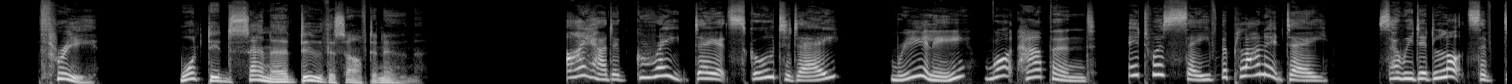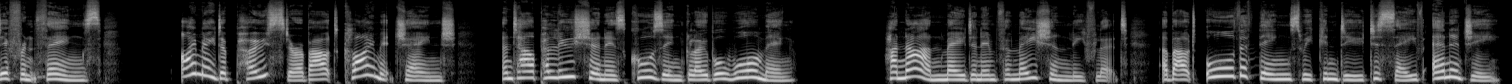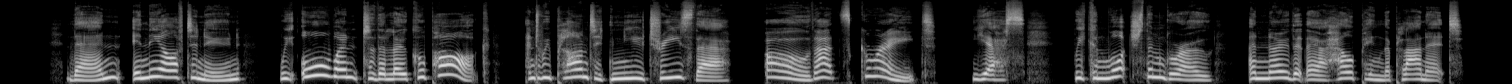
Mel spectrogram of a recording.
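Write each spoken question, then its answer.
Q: What did Sana do this afternoon?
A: Planted new trees in the local park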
